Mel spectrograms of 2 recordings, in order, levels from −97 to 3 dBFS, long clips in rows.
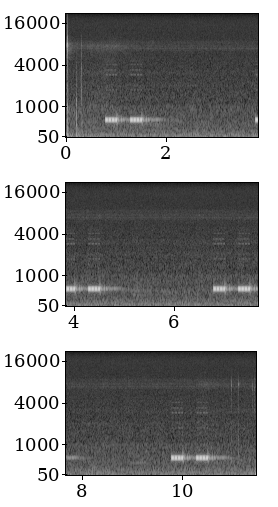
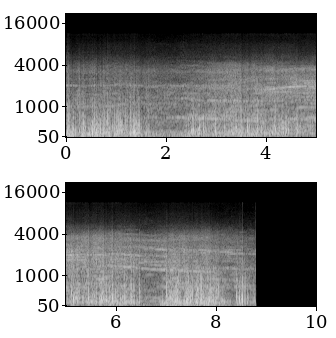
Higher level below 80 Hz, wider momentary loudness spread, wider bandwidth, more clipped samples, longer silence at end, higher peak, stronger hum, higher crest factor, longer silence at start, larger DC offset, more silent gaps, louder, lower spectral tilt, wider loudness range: second, -52 dBFS vs -38 dBFS; first, 24 LU vs 8 LU; first, over 20 kHz vs 7.2 kHz; neither; second, 0 s vs 1.2 s; second, -4 dBFS vs 0 dBFS; neither; about the same, 24 dB vs 22 dB; about the same, 0 s vs 0 s; neither; neither; about the same, -24 LUFS vs -22 LUFS; second, -3.5 dB/octave vs -8.5 dB/octave; second, 0 LU vs 3 LU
